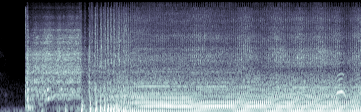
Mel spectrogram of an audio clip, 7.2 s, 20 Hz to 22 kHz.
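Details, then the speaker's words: 1980s ORVCO Transtrack UTV, started using the choke: brief crank catches quickly, then settles into a steady, even idle with no knocks or misses; sounds healthy, normal start and idle. "Oh, she's got a good kick as well. Oh, that sounded pretty healthy."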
